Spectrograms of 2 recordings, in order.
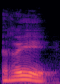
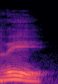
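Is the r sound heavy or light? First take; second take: light; light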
